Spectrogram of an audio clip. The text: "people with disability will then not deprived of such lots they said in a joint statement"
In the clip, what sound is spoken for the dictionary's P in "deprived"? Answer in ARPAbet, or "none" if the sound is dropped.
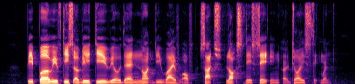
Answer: none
